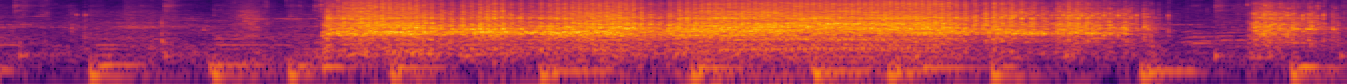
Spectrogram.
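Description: A tailor's sewing machine starts up and runs in a steady loud whir for several seconds, then stops and briefly restarts, close by, over a low thumping background.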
